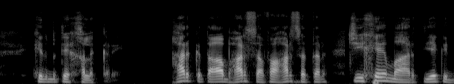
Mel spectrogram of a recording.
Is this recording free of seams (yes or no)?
no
